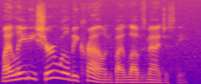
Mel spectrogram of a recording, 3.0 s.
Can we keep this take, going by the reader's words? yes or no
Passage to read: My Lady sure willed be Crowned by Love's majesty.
no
